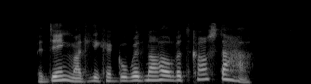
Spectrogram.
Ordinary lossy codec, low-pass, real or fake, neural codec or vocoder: Opus, 24 kbps; 7.2 kHz; fake; codec, 16 kHz, 0.8 kbps, ZipCodec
